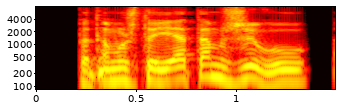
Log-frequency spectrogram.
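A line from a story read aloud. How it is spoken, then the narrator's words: Snapped. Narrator (Russian): огрызнулась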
